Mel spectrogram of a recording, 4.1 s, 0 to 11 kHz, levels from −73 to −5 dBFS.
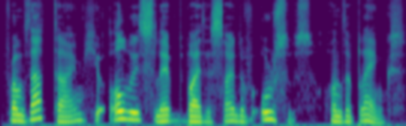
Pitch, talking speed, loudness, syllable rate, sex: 155 Hz, 205 wpm, -19 LUFS, 4.2 syllables/s, male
